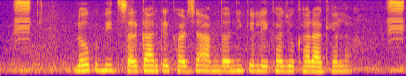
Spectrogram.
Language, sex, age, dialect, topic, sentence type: Bhojpuri, female, 31-35, Northern, banking, statement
